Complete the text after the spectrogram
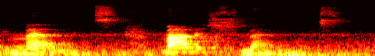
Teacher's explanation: the ment is like between the E and the A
